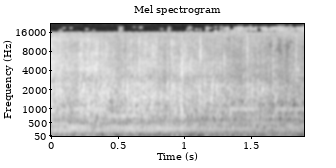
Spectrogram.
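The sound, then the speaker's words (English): A church audience applauds steadily after a pastor mentions 36 years of marriage, a dense wash of many hands clapping at once, fairly loud and sustained without pause, with no voices standing out above it. “Yeah, that's worth clapping about.”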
